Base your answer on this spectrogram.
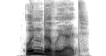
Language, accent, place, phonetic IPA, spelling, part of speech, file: German, Germany, Berlin, [ˈʊnbəˌʁyːɐ̯t], unberührt, adjective, De-unberührt.ogg
- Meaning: untouched, pristine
